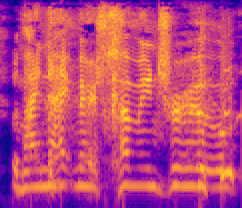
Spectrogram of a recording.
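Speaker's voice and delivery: slow, laughing through the words; mock doom, cracking up; laughing mock dread. Imitating a sister's dread in the elevator, laughing and slow.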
